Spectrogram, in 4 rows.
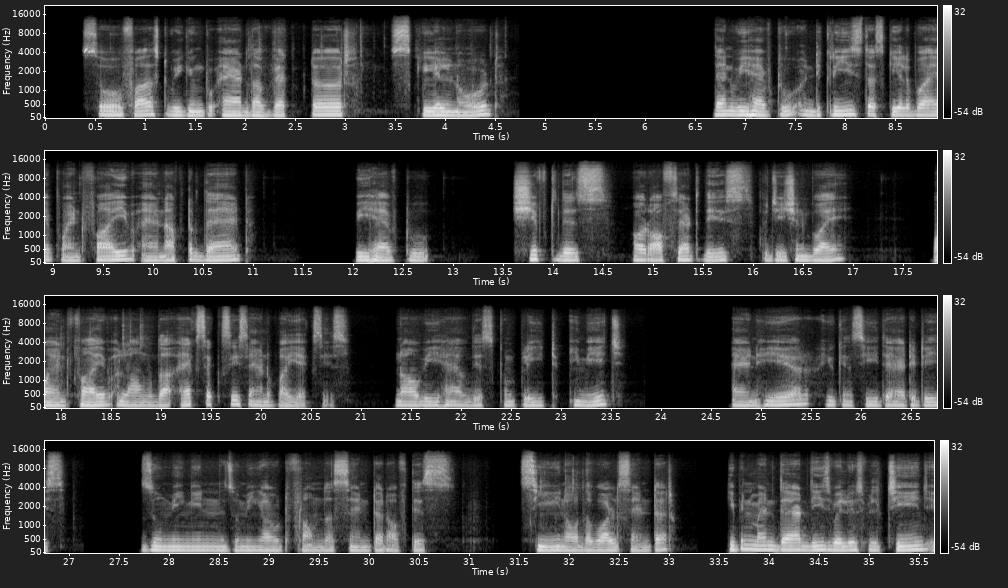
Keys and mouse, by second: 0.0 x, 0.4-5.7 drag, 6.5-8.5 drag, 9.8 click, 10.3 shift+d, 11.7-13.0 drag, 13.7 click, 15.7 middle click, 16.8-18.7 drag, 24.7-31.2 shift+drag, 31.3 click.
